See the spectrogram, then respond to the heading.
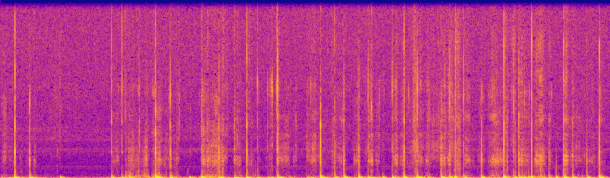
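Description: Fingertips and nails tap and scratch a large, empty black poly bubble mailer envelope held upright. A rapid, uneven stream of dull, muffled taps is heard, with soft scratchy rustles between them. The taps die away almost instantly, and their energy sits almost entirely in a low, thumping range.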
